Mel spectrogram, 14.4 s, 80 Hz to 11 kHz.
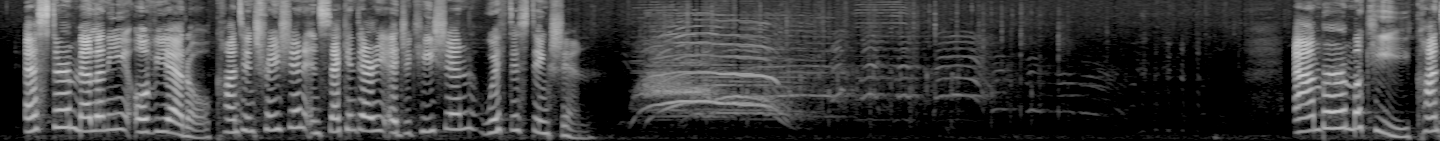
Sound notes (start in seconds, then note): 6.4 applause and cheering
